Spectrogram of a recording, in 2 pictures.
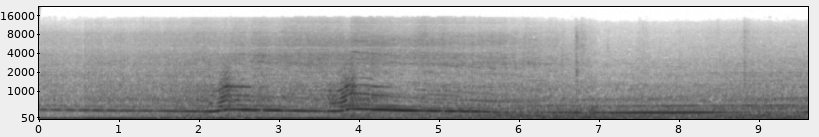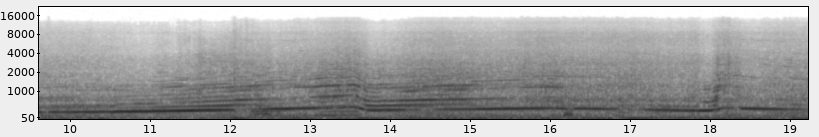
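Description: Porsche 991.1 GT3's 3.8-litre flat-six with an aftermarket exhaust, driven hard on track. The engine note sinks and climbs with speed, with quick jumps in pitch at several gear changes.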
